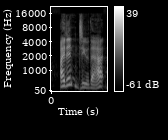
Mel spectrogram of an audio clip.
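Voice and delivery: ordinary delivery

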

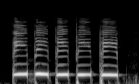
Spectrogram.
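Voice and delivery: high, loud robotic beeping; machine beeps. Retold or imitated. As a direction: imitate the scanner beeping. Imitating self-checkout machine beeping.

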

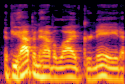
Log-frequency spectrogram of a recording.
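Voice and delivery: usual speaking voice

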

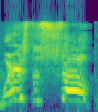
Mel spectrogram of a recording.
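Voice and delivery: imitated high, loud demand; aggressive demand. Sister groping for soap in the shower, aggressive demand. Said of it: "reaching her hands out at me aggressively".

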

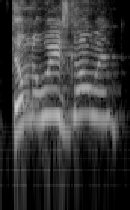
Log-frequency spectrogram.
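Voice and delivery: high, loud disbelief; incredulous echo. Acted. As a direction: repeat it as if it's absurd. Incredulous echo about Abraham's leaving.

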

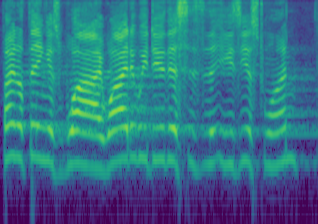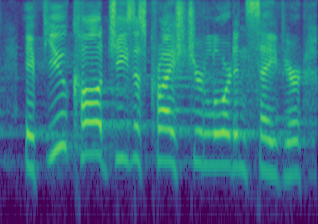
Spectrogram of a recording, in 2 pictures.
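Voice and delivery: ordinary talk, nothing marked

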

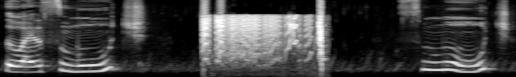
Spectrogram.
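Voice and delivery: slow, rising smooches ending very loud; drawn-out smooch. Acted. Drawn-out kisses at the end.

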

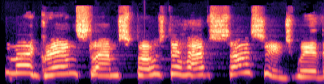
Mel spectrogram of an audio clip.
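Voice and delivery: very high, slow, spacey cartoon voice; [name] cartoon voice. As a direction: squeak it out like a goofy cartoon Ace. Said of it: "that cartoon voice that they always give him".

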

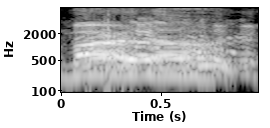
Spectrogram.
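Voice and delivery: loud laughing call. Real, not acted. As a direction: shout the name laughing. Calling out Martha loudly.

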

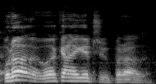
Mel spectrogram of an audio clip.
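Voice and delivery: booming, high-pitched shop boss; boss impression. Imitating the boss taking an order, loud high impression. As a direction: play the boss greeting a customer loudly. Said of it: "pretty good impression of the boss".

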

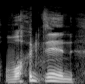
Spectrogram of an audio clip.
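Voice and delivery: laughing while telling it; words broken by real laughter; real giggling through the story. Real, not acted. Laughing through the funny part.

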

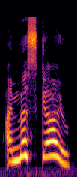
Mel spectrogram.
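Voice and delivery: high, loud urgent exclamation. A narrator's reading. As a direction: break away in alarm. Cinderella must leave at midnight.

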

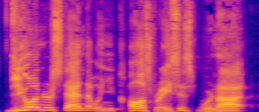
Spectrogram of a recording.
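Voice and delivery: ordinary delivery

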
